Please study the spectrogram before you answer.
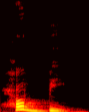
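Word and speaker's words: لِحُبِّي: तो यहाँ आप नोटिस करें कि हम दो बा प्रनाउंस कर रहे हैं। ये मेक श्योर आपने करना है कि दो बा यहाँ पढ़े जाएं।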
